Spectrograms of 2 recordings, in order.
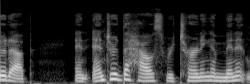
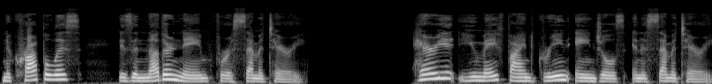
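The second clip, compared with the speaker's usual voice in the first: plain reading voice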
